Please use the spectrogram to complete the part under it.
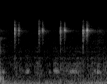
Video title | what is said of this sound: Customizing White Flowers Tutorial | I'm tapping it pretty hard and it just does not give at all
